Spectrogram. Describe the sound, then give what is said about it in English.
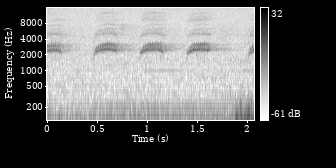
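A bird repeats a clear, slightly arched whistled note about five times in a steady rhythm in woodland during mushroom foraging, over a low background rumble that swells briefly at the end. “Hearing all kinds of weird birds.”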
